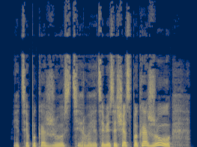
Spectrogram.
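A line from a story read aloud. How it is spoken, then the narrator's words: Hoarse snarl. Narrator (Russian): хрипел он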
